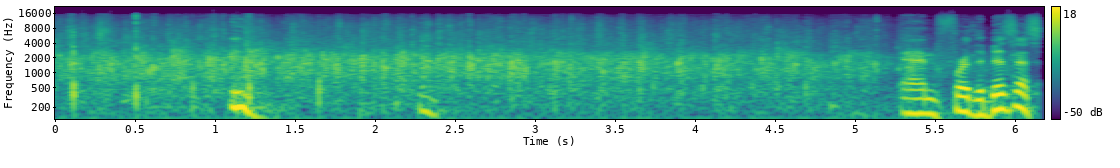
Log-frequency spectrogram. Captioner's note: applause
